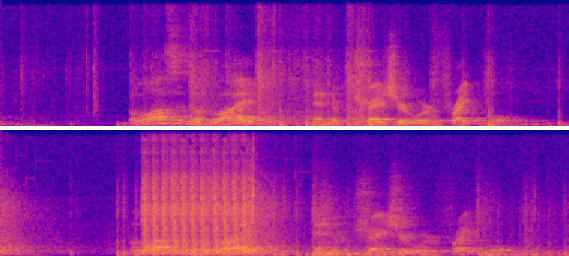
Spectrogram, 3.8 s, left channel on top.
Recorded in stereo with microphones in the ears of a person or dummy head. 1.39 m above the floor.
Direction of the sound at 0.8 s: 25° left (ahead or behind).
